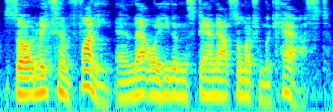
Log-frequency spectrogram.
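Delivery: ordinary talk, nothing marked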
